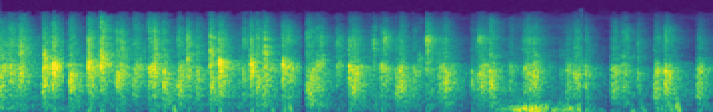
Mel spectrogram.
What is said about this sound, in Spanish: Alguien tiene un aplauso fuerte al Señor.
